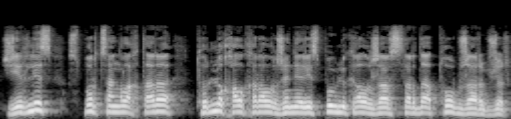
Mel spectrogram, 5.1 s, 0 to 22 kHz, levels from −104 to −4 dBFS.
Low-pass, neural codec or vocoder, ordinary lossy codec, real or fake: 9.9 kHz; none; none; real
